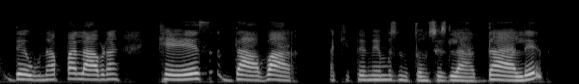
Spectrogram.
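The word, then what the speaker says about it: דָּבַר: La pronunciación, dabar.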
